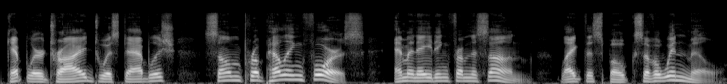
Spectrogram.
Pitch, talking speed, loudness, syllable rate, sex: 145 Hz, 140 wpm, -17 LUFS, 4.4 syllables/s, male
